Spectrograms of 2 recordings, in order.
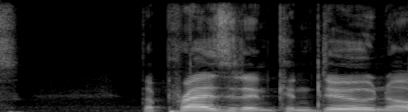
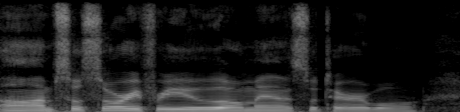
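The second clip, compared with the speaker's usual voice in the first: comforting, consoling, sympathetic there-there tone; 2 semitones higher, 8 dB quieter than usual. Imitating someone who hugs you and hears your problems: imitating comforting sympathy. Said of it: "come over and give you a nice hug and, like, hear your problems and be like".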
